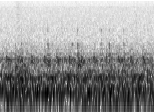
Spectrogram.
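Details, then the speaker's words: DIY magnet-and-coil pulse motor with eight wound coils repelling the rotor's north poles, timed to fire just past top dead center after a hand spin: steady electrical buzz with fast even coil pulses as RPM increases; running normally. "So if we give it a spin, now I can hear it firing. If we've got it hooked up correctly, it's going to start to increase in speed, RPM,"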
